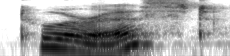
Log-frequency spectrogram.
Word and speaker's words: tourists: book and took okay so in tourists tourists the way I say that word is I use just a vowel ooh to tour and then I have to move into my avowal and then or an R tour you can write at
